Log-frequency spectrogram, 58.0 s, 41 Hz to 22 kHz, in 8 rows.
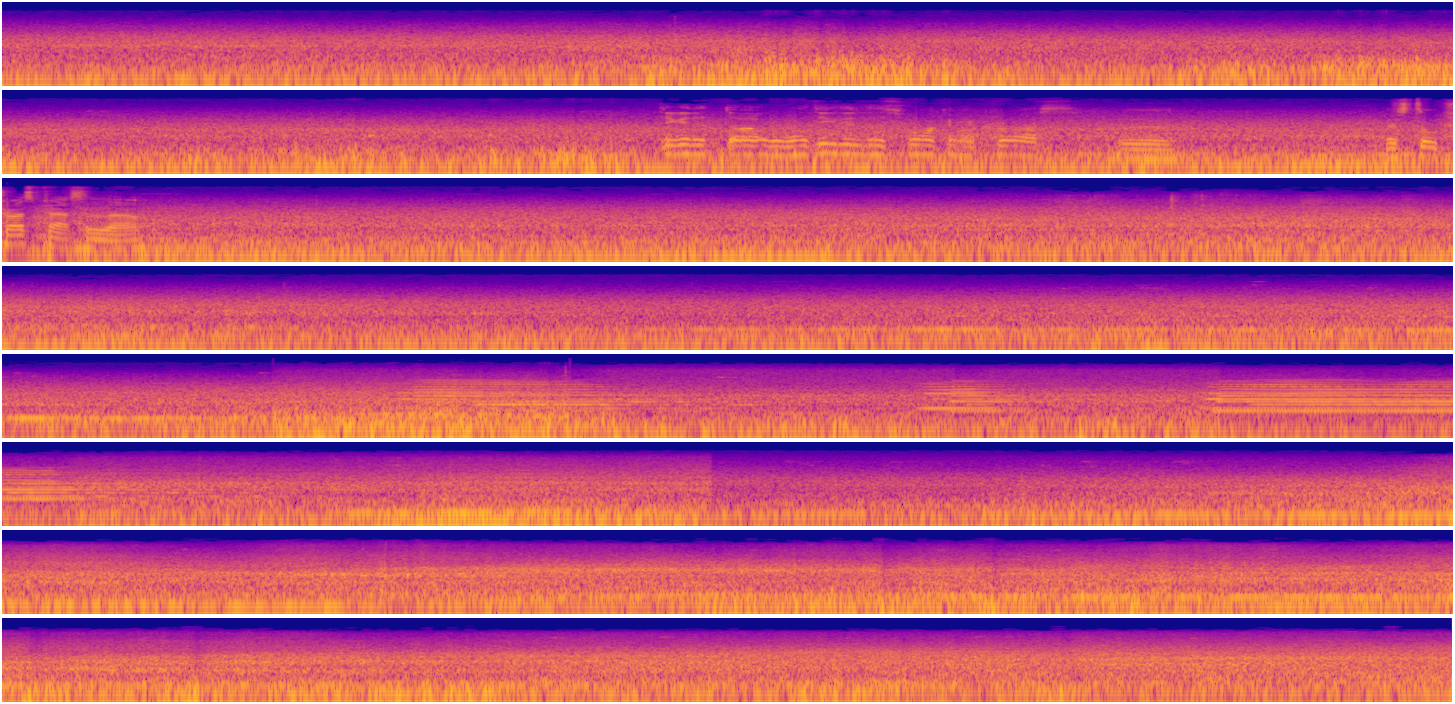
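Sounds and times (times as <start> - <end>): steady low rumble: 15.4 - 33.6
train air horn blasts: 30.7 - 33.0, 33.6 - 38.0.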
